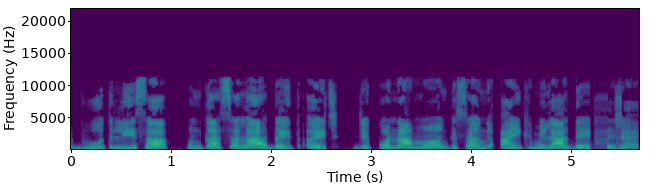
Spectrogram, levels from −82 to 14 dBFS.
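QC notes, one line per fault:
Throughout: MP3 compression. The speech has nothing above 11.2 kHz, so the top end is cut flat, and the damage is plainly audible: a watery, swirly texture where weak detail flickers in and out between frames, plus smeared attacks. That's likely a lossy encoder short on bits, which fits a low bitrate around 48 kbps, dropping the treble at a fixed point and zeroing quiet components it decided you wouldn't miss.
4.87 to 5.68 s: robotic sound from repeated short buffers. For the last 0.8 s or so the speech turns into a rigid, metallic buzz pitched at 66.8 Hz. It still loosely tracks the talking. The likely cause is audio arriving too late, so the playback side loops the last chunk of about 15 ms to fill the gap. Most of that stretch is repeated material rather than fresh audio, and the loop length sets the buzz pitch.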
